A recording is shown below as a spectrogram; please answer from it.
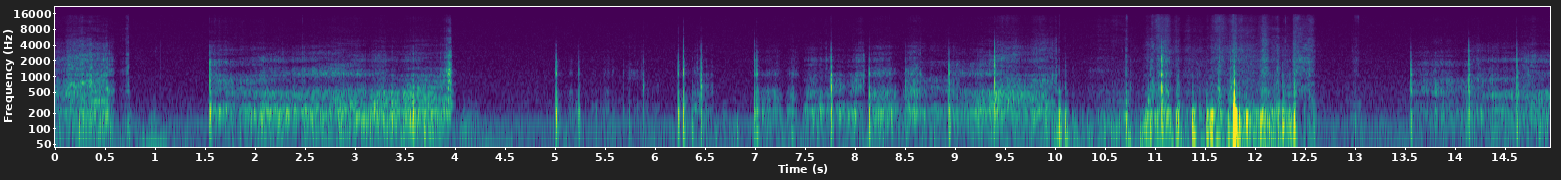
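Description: A small, hollow pastel plaid cardboard tissue box with a tissue sticking out is held in the hand and tapped and scratched with long acrylic nails. Soft, papery scratching runs in stretches between sharp, dry taps that die away almost instantly. The sound is quiet and low, with a hollow cardboard thud.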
